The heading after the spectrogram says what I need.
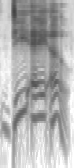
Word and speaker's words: DAO: Digix DAO. Digix DAO. Like Tao, like the Tao Te Ching, Taoism, the religion. Well, actually, that's spelled with a T, but yes.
